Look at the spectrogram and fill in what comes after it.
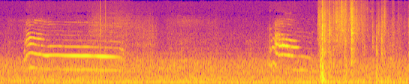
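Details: Domestic cat calling another cat to a fence to tease it before fake-attacking; a long, drawn-out tonal meow lasting about two seconds, then a shorter meow near the five-second mark, followed by a sharp rustling clatter.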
